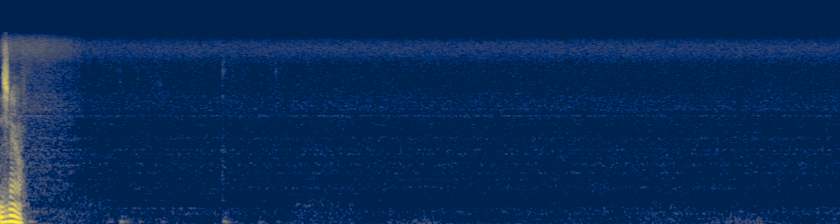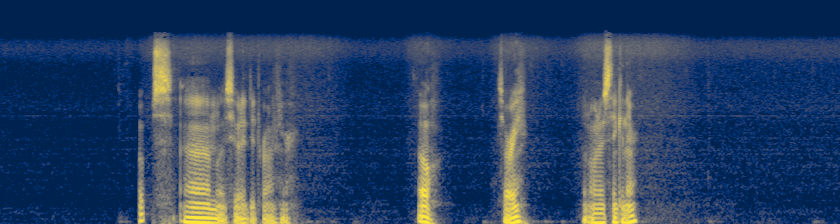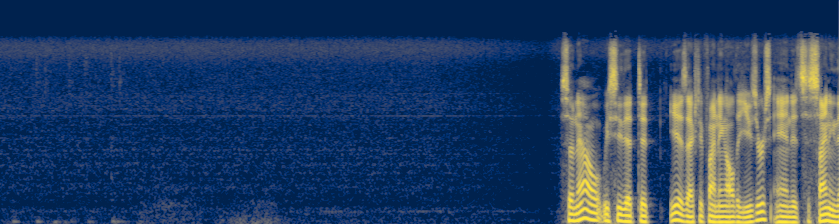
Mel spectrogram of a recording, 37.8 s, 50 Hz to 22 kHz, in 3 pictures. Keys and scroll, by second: 0.3 shift+super+Left, 1.9 alt+super+Left, 3.5 super+r, 14.5 super+Tab, 15.3 super+Tab, 16.1 super+w, 17.4 alt+super+Right, 18.9 super+Right, 20.5 shift+u, 22.1 super+s, 23.2 super+r, 24.8 super+w, 26.1 alt+super+Left, 26.9 super+r.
